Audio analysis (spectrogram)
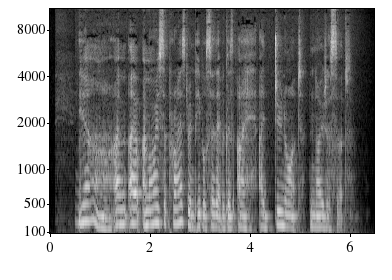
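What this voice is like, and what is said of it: Accent different from the interviewer's. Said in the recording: “you have a different accent to me”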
